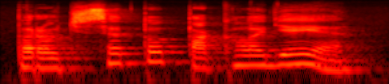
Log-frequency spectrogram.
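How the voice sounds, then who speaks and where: A woman instructor guiding a body-awareness lesson, giving short spoken directions with frequent pauses. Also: mid-range voice, expressive.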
